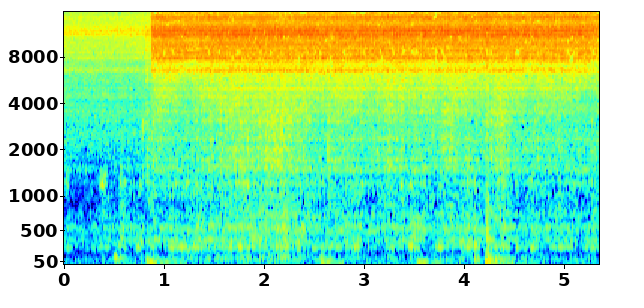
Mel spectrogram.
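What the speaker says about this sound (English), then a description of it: "I'm going to plug it up and I'm going to let the sink fill up about halfway." A newly installed bathroom faucet is turned on with a sudden gush, then runs into the plugged sink as a loud, steady rushing hiss while the basin fills, with a faint clunk partway through.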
